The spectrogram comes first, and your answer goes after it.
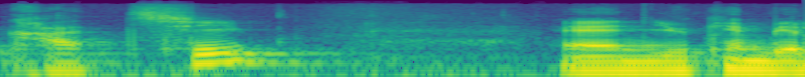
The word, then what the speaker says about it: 같이: a fairly easy word, you learn that it's pronounced like 같이, and you can be like, how am I supposed to know that this 갓 plus E is not 같이, but 같이?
